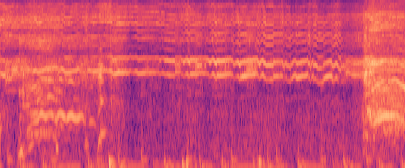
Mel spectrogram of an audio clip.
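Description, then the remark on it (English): A frog being picked up by a person for a TikTok video lets out a continuous shrill, wavering scream, almost like a yowling cat, with faint handling bumps underneath. Near the end it swells into a louder, higher cry. “Some frogs apparently don't like to be touched.”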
